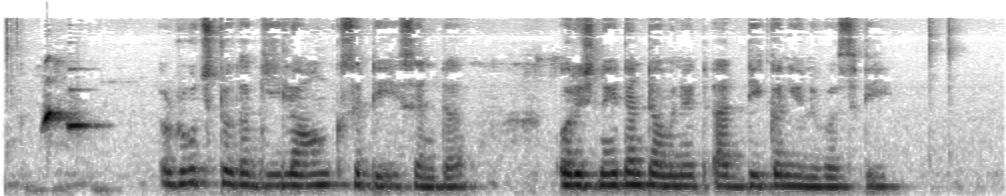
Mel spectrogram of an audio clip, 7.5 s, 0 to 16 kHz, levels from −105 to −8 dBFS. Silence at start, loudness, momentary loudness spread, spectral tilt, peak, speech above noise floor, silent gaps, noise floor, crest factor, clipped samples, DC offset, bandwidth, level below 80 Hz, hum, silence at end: 0.3 s; -22 LUFS; 16 LU; -4.5 dB/octave; 0 dBFS; 28 dB; none; -52 dBFS; 24 dB; under 0.1%; under 0.1%; 11.5 kHz; -62 dBFS; none; 0.8 s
